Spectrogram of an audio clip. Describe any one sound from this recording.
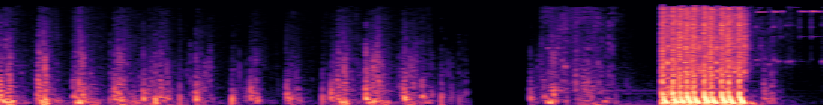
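Quick footsteps thud on grass.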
